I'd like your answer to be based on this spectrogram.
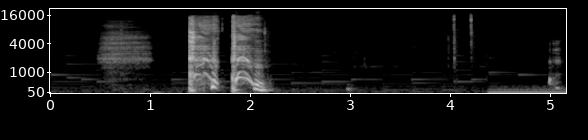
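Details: Two loud, harsh coughs in quick succession from a woman who says she is sick, voice affected, not yet seen a doctor; electronic sounds and low background hum around them.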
